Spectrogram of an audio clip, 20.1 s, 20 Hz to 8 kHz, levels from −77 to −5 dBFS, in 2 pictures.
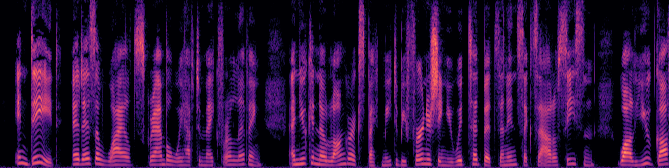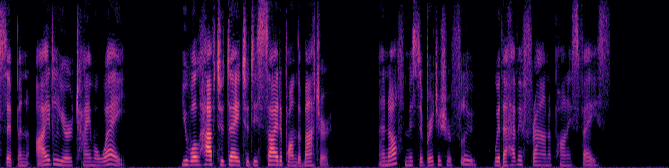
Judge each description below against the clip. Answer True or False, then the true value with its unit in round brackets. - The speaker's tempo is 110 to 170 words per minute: False (185 wpm)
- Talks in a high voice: True (195 Hz)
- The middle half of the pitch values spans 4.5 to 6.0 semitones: False (3.3 semitones)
